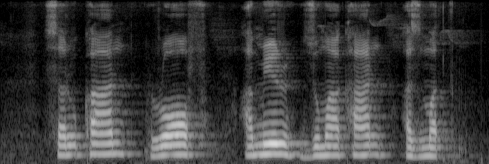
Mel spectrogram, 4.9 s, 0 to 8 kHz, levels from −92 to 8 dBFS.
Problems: low volume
